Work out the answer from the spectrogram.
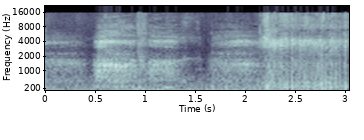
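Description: A person snorts a substance off a hand with a few sharp, breathy nasal inhalations. They sound like quick gasping sniffs separated by short pauses, with no talk in between.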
